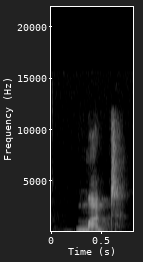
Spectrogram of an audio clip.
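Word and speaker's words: Mynt: Might be pronounced mint. Munt.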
